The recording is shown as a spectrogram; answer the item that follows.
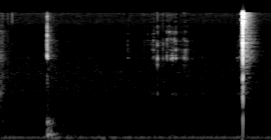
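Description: Steel screwdriver bit clicking into the magnetic slot on the front of a Cattleman's Cutlery Ranch Hand multi-tool: a faint tap about a third of a second in, then one sharp click near the end.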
